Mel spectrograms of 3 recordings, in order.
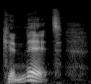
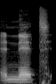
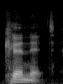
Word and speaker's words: Knytt: watched my J Smith IRL video, I now pronounce it Knytt because I watched a video with actually Nifflas, the creator, in it, and that's how he pronounced it. So it's not Knytt, it is Knytt.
